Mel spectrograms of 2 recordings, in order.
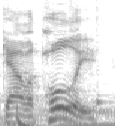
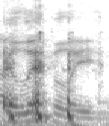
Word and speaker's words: Gallipoli: right because being from Iowa I said uh Galipoli and it's it is pronounced Gallipoli.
